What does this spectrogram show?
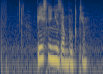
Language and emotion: Russian, neutral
